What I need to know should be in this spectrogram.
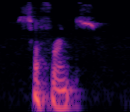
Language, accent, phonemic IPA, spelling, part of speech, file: English, Southern England, /ˈsʌf(ə)ɹəns/, sufferance, noun, LL-Q1860 (eng)-sufferance.wav
- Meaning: 1. Endurance, especially patiently, of pain or adversity 2. Acquiescence or tacit compliance with some circumstance, behavior, or instruction 3. Suffering; pain, misery 4. Loss; damage; injury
